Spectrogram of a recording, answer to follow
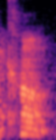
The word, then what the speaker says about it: can't: I can't speak English, try not to listen for the T sound, la T, because very often native speakers do not pronounce clearly the T at the end of can't. They wouldn't say, I can't speak Spanish. They would say, I can't. So try and focus on the vowel, el sonido vocal.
